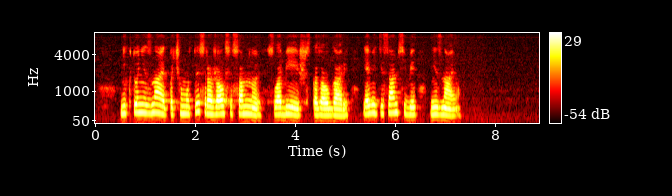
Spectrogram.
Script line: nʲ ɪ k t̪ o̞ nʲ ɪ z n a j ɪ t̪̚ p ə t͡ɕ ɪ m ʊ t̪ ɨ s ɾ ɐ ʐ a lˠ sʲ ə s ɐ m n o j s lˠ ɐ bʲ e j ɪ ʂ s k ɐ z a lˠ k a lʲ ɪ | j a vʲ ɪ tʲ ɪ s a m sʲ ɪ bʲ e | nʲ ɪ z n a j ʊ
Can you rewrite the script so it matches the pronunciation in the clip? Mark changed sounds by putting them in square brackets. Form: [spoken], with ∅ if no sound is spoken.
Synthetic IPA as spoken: nʲ ɪ k t̪ o̞ nʲ ɪ z n a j ɪ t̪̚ p ə t͡ɕ ɪ m [u] t̪ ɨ s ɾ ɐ ʐ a lˠ sʲ ə s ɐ m n o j s lˠ ɐ bʲ e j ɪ ʂ s k ɐ z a lˠ [ɡ] a [ɾʲ] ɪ | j a vʲ ɪ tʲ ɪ s a m sʲ ɪ bʲ e | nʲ ɪ z n a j ʊ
